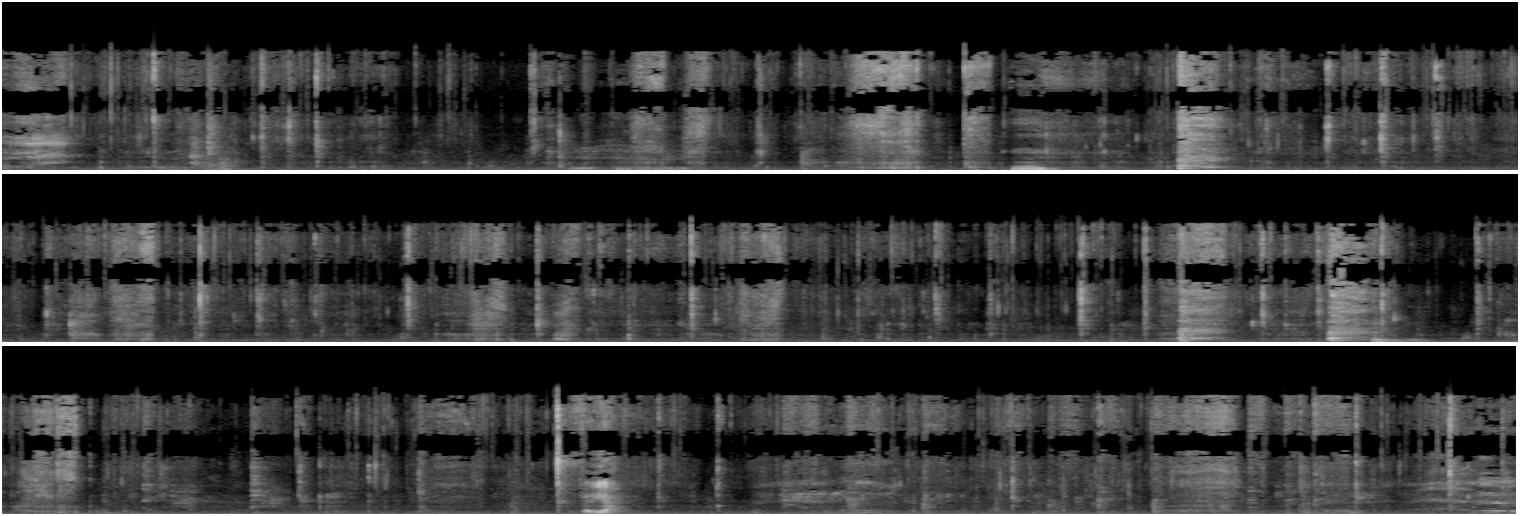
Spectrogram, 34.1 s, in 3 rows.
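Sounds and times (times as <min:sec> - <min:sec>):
wet chewing and lip-smacking: 0:00.0 - 0:34.0.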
